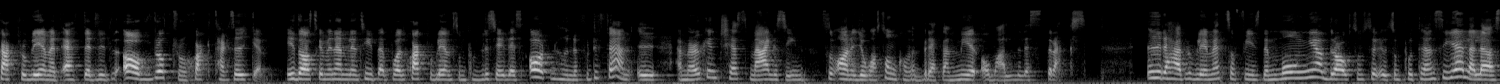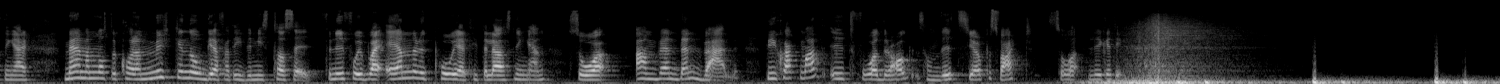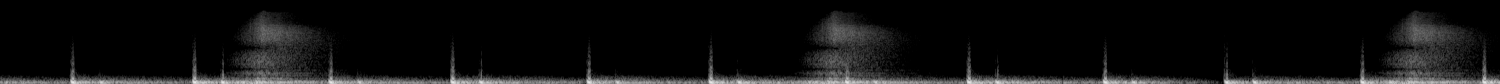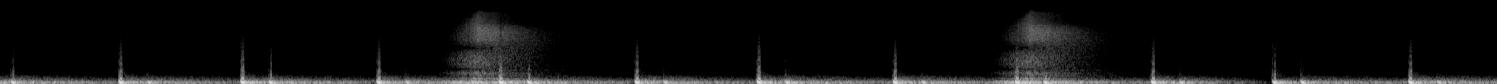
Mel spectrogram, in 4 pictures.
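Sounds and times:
swoosh: 25.6 - 28.2, 32.2 - 33.4, 37.9 - 39.3, 43.7 - 45.0, 49.4 - 50.6, 54.9 - 56.1
low thumps: 25.6 - 52.0, 52.6 - 53.3, 54.0 - 57.0.

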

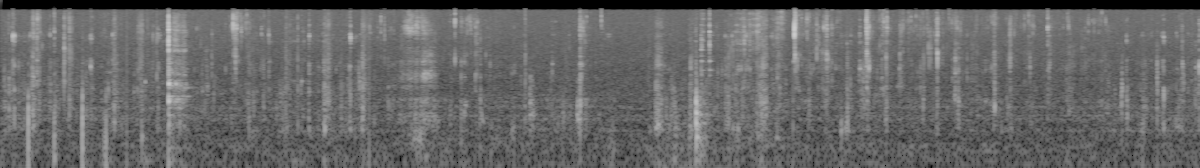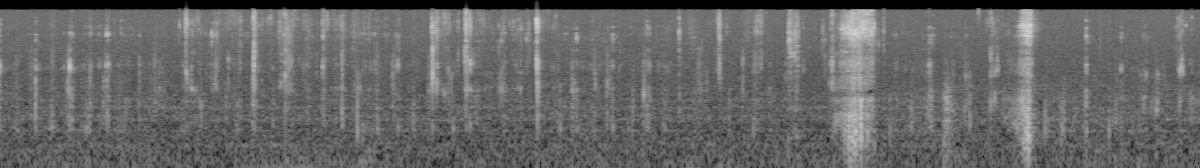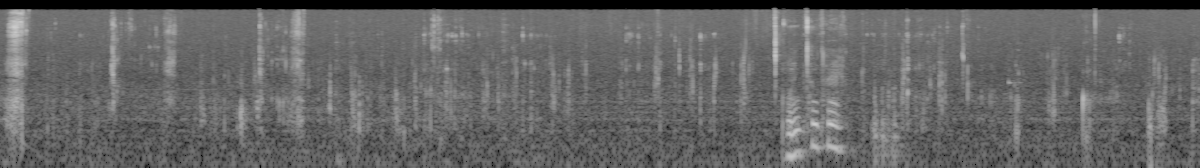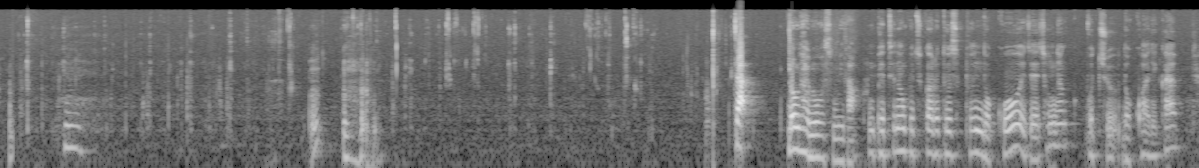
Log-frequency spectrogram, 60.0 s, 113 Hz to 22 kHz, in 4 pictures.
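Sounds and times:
wet chewing and mouth sounds: 0.0 - 54.8.

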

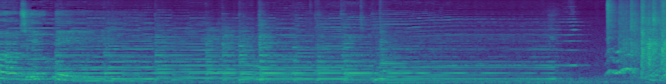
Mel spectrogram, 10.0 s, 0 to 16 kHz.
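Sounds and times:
fiddle and guitar notes: 0.0 - 9.0
audience applause: 9.1 - 10.0
whooping cheer: 9.1 - 10.0.

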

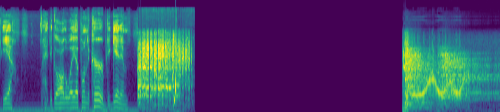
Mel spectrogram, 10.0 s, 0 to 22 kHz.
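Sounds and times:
cartoon boing: 8.1 - 10.0.

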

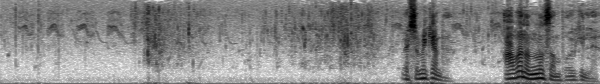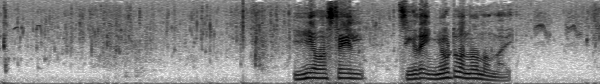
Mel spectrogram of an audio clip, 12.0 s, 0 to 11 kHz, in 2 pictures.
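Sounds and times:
faint bird chirps: 0.0 - 3.1, 3.7 - 7.4, 9.0 - 12.0
soft water sounds: 0.0 - 12.0
paddle splashing in water: 1.2 - 10.4, 11.8 - 12.0.

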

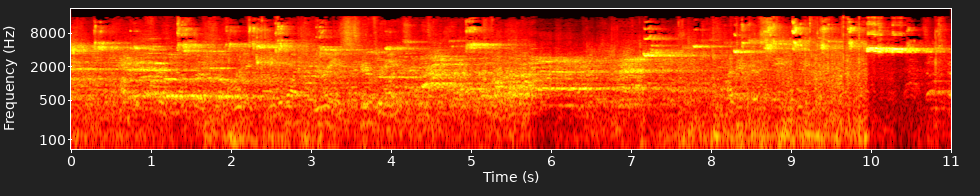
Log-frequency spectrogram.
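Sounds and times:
shoe squeaks: 0.0 - 4.2, 7.1 - 11.0
voices echoing: 0.0 - 11.0.

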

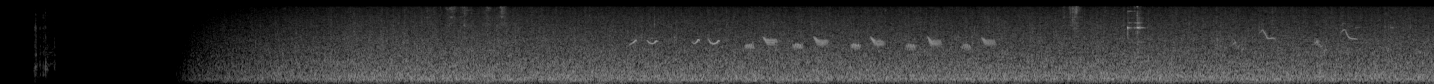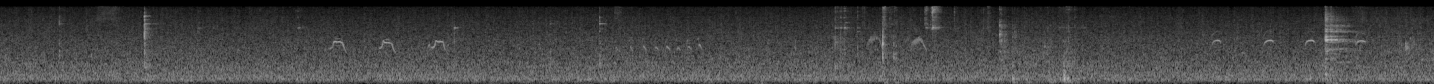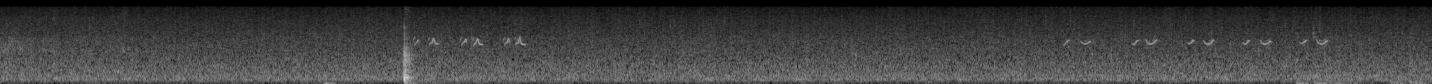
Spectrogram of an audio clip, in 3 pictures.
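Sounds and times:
rushing water: 1.8 - 43.0.

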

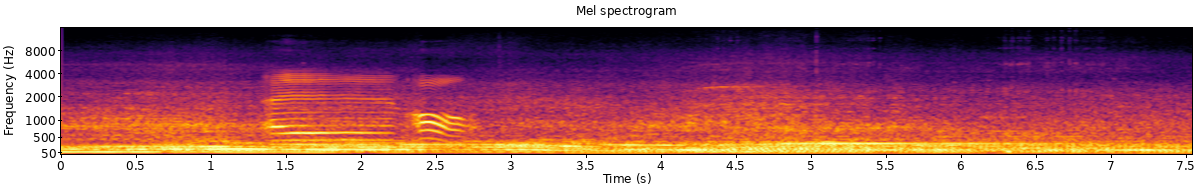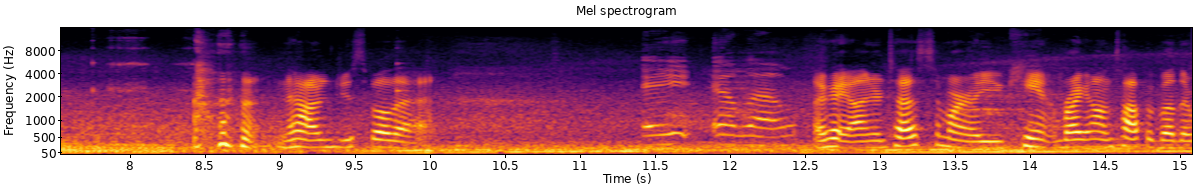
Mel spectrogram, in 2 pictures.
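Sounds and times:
engine rumbling: 0.0 - 15.0.

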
